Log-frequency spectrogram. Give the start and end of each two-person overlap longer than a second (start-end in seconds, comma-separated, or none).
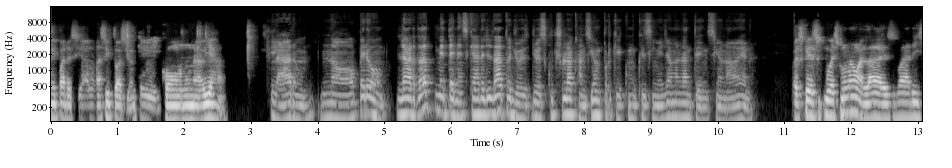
none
